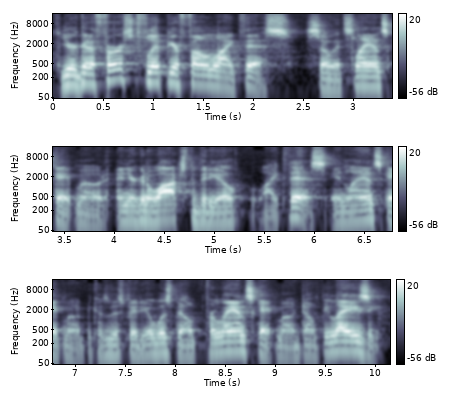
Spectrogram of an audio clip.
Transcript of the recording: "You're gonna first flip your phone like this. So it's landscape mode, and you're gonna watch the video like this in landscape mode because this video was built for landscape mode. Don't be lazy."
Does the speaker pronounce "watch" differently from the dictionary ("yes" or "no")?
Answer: no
